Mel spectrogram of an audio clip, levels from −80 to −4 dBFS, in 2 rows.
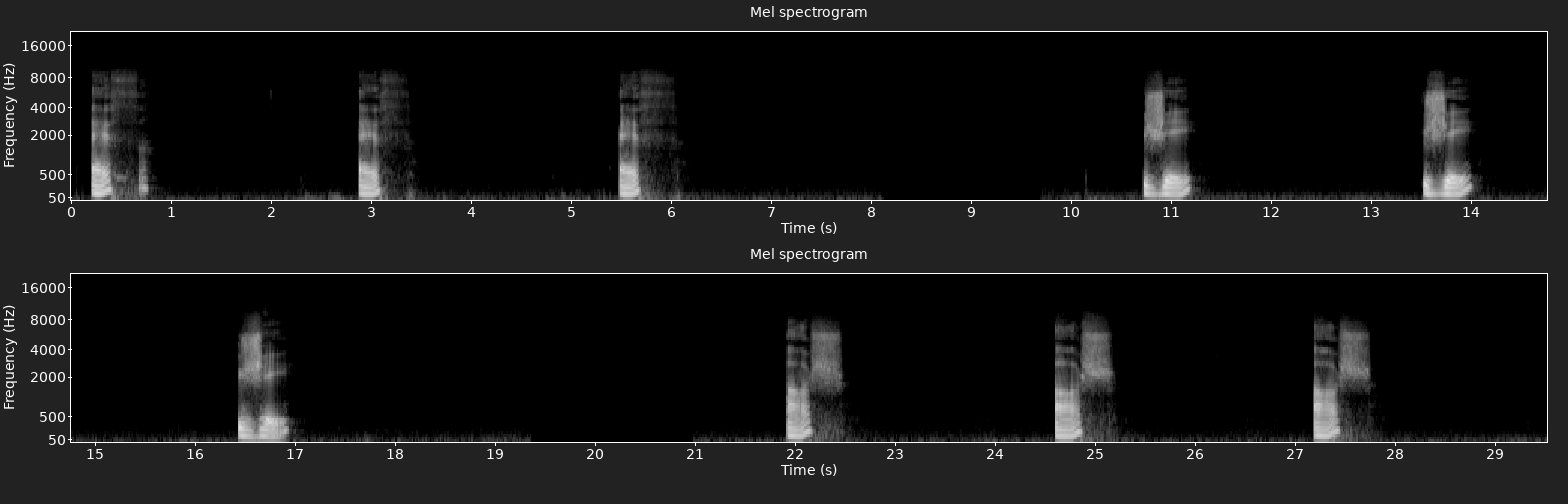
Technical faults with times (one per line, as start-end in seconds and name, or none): none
